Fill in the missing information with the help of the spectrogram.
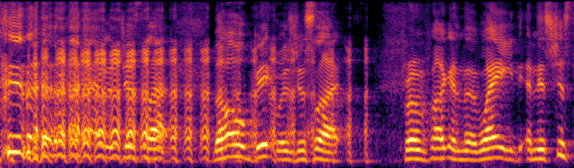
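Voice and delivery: high, loud laugh through the words; cracking up recalling the bit; laughing hard. Real, not acted. Telling friend about the roast bit, loud laughing. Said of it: "laughing while telling".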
